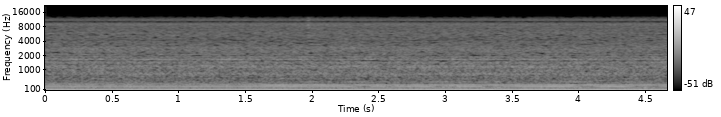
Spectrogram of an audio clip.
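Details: Vacuum pump on a 1600-litre mixer during a vacuum test with lid bolts fastened and an empty chamber, gauge vacuum rising toward 0.08; even low hum and smooth whir, no knocks, rattles or rising whine, quiet good-quality pump running normally.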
